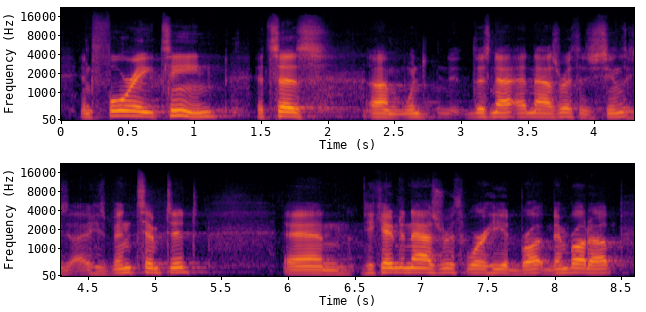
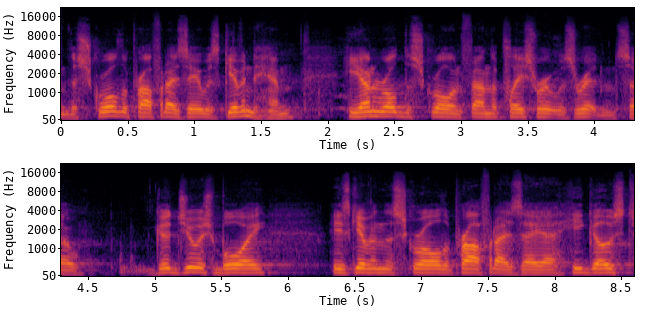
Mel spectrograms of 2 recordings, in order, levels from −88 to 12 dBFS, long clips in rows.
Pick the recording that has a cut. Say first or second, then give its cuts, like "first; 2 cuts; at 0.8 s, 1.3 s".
first; 4 cuts; at 1.4 s, 3.2 s, 4.2 s, 6.5 s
